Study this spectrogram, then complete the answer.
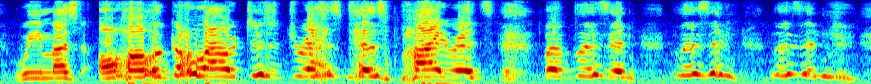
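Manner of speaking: high voice cracking into laughter; helpless giggly plea for attention; laughing. Real, not acted. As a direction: try to press on while laughing. Breaking into laughter at own bit.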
